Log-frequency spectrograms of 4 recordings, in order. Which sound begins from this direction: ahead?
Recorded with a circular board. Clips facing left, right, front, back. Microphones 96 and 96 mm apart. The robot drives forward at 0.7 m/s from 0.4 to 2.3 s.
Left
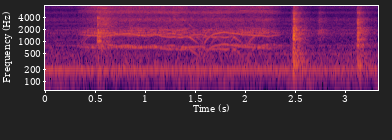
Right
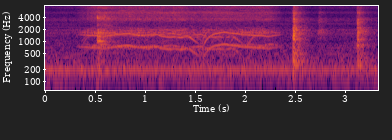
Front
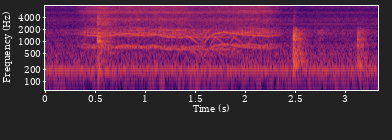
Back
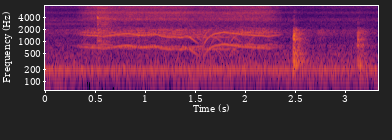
A snare drum, at 0.5 s.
